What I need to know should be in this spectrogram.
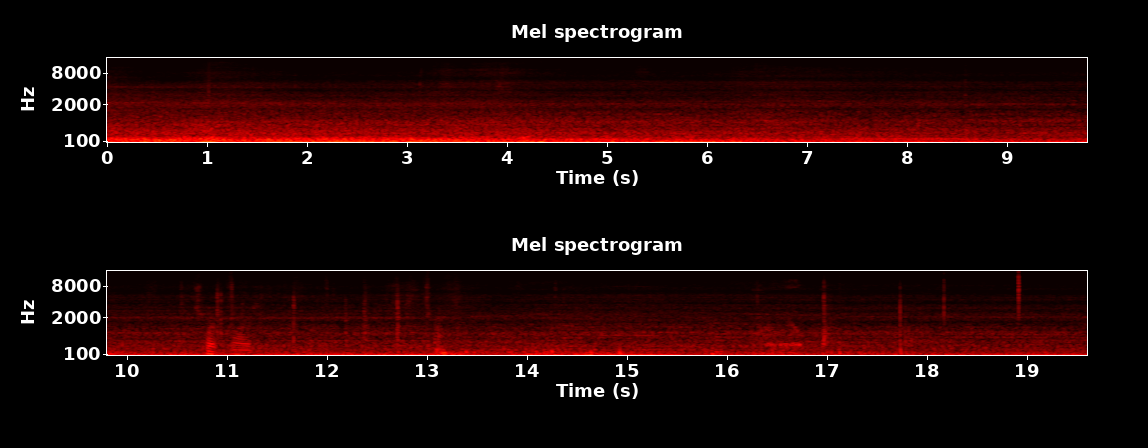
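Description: A car engine rumbles low and steady, heard from inside the car.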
